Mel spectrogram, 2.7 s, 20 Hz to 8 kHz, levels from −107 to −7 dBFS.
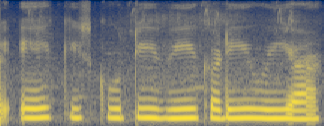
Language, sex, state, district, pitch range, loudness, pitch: Hindi, male, Uttar Pradesh, Shamli, 210-225 Hz, -14 LUFS, 220 Hz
